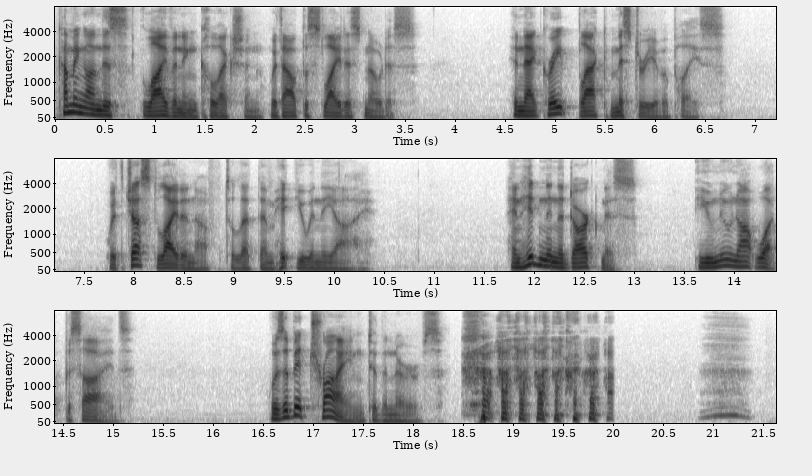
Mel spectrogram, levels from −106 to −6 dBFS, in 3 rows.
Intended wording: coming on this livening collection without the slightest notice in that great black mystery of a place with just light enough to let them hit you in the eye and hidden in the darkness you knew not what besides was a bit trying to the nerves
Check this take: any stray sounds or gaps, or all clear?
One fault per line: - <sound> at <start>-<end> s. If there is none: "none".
- laugh at 18.5-20.0 s
- breath at 20.8-21.4 s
